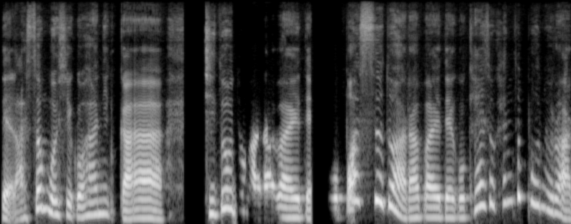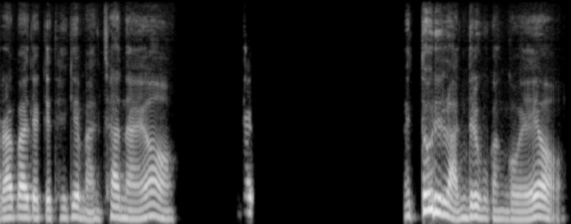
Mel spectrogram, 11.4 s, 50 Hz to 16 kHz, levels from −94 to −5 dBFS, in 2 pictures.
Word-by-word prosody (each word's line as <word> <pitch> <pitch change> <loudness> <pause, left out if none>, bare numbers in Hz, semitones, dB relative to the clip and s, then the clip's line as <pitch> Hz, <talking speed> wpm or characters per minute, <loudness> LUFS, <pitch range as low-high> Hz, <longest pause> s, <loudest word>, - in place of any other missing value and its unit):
네 - - +2
낯선 300 0 0
곳이고 195 -7 +1
하니까 150 -9 +2 0.4
지도도 270 +7 0
알아봐야 165 -1 +2
되고 470 - -5
버스도 420 -4 +3
알아봐야 160 - +2
되고 155 0 0
계속 350 +5 -2
핸드폰으로 390 - -1
알아봐야 165 +3 +2
될 160 -1 -2
게 150 - -4
되게 155 +3 -3
많잖아요. 145 +2 -3 0.6
근데 - - -5 1.5
배터리를 230 +5 +3
안 155 -2 -1
들고 170 -3 -1
간 140 -2 -8
거예요. 140 +3 -1
170 Hz, 310 characters per minute, -21 LUFS, 150-245 Hz, 1.5 s, 버스도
